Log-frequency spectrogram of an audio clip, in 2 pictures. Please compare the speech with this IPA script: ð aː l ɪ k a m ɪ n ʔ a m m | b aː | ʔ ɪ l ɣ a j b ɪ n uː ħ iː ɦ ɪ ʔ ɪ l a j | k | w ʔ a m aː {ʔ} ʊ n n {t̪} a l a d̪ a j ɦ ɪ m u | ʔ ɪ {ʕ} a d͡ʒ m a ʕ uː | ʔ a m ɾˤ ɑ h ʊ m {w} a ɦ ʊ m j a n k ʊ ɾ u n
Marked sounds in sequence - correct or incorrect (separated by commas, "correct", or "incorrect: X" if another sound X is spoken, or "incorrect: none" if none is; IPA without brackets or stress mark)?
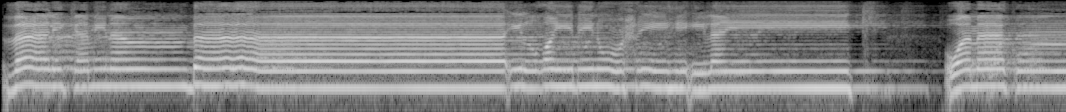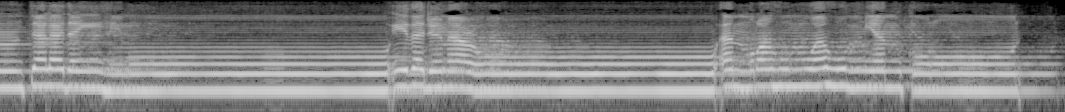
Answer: incorrect: k, correct, incorrect: ð, correct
